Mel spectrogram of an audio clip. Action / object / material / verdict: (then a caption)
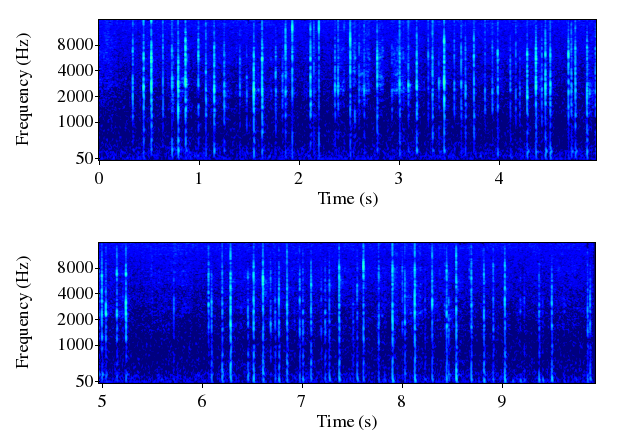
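tap / plastic pump bottle of cleansing gel / plastic / none. Long nails scratch and tap a clear plastic pump bottle full of cleansing gel, making rapid, sharp, bright clicks and scratchy ticks with almost no low end. The taps come in dense bursts, pause briefly around the middle, then resume just as quick and crisp.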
